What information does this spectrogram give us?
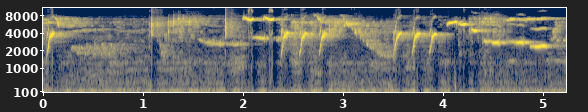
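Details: Song of a Brown-chested jungle flycatcher, meant to provoke caged birds into song; after a quiet start, bright high whistles, sharp downward strokes and slurred phrases follow in quick succession over a faint low hum.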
